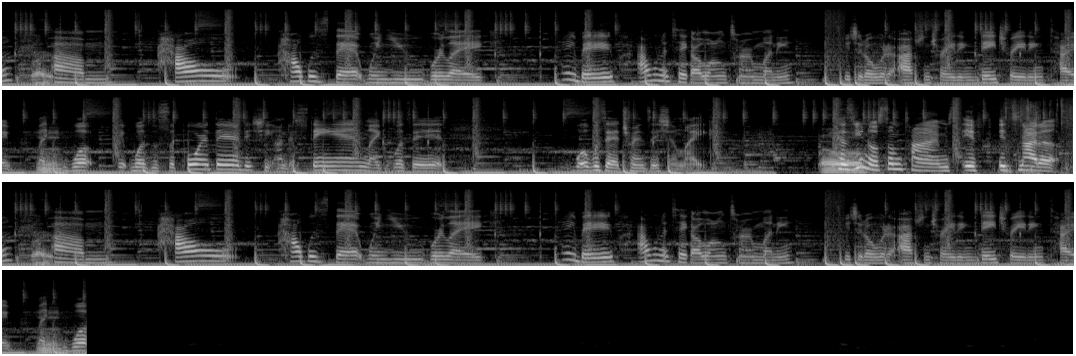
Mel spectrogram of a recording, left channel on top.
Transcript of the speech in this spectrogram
Right. How was that when you were like, hey babe, I want to take our long-term money, switch it over to option trading, day trading type? Like, what was the support there? Did she understand? Like, what was that transition like? Because, you know, sometimes if it's not a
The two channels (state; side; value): drops out; right; at 11.6 s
